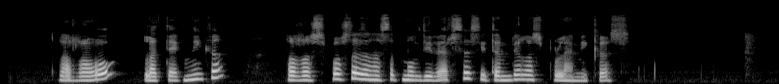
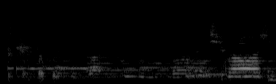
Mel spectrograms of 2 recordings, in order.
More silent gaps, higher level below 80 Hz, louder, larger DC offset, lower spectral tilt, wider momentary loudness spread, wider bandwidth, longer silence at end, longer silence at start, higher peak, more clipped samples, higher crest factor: neither; first, -68 dBFS vs under -90 dBFS; first, -21 LUFS vs -48 LUFS; neither; first, -6 dB/octave vs -2.5 dB/octave; second, 9 LU vs 18 LU; about the same, 11 kHz vs 11.5 kHz; first, 1.55 s vs 0 s; first, 0.6 s vs 0.05 s; first, -4 dBFS vs -30 dBFS; neither; about the same, 18 dB vs 18 dB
